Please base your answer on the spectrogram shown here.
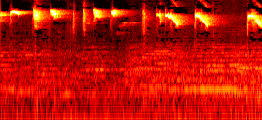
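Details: Flowerpecker (kamade, or cabe-cabean bird), loud for its small size, giving a quick series of piercing high chips and short downward-slurred tsweet notes, about three per second, with a faint droning background.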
